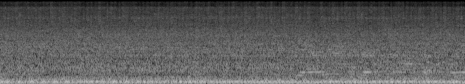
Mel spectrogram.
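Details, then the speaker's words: Kaden's K5 Blazer idling high, about 1000 rpm with the IAC reading zero. Steady, slightly fast idle with no miss or knock. An open hole was found that they may have to plug. "about a thousand RPM right now oh yeah it's about a thousand thousand and the niac zero so we will have to"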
